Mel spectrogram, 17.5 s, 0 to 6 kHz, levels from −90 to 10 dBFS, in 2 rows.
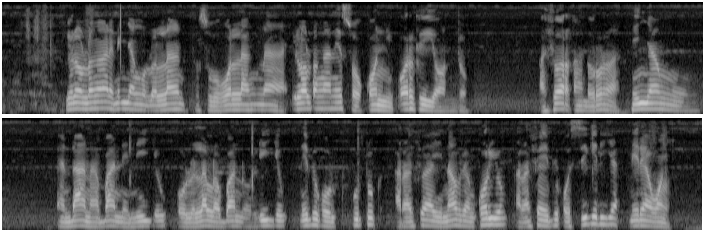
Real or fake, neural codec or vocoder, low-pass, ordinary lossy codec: real; none; 5.4 kHz; none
